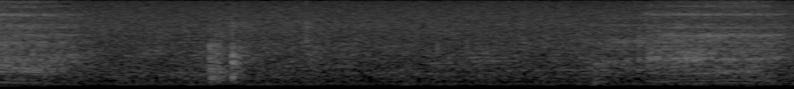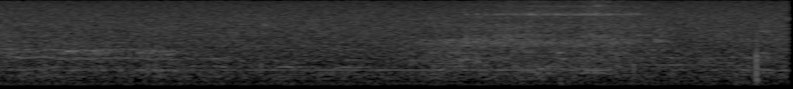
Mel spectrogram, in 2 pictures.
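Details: Light snoring during sleep: soft, quiet snoring breaths with faint snorts over steady room hiss.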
